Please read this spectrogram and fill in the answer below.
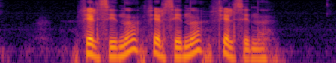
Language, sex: Norwegian, male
